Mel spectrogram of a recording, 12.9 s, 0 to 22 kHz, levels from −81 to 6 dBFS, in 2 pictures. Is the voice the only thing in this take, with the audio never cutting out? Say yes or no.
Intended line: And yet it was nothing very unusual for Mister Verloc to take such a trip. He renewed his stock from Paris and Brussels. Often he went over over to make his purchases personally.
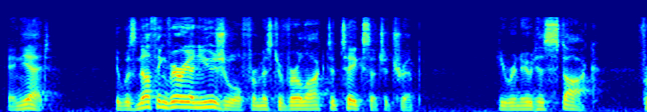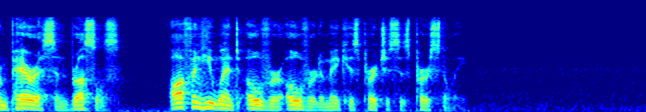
yes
